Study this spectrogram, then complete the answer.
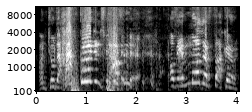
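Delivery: shouting German dictator rant; Hitler ranting. Retold or imitated. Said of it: "It's like he's really here".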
